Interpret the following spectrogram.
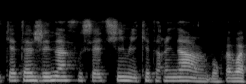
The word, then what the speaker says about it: Katarzyna Fossati: Alors, pour la vraie prononciation, allez, c'est Katarzyna Fossati, mais Katarina, bon, enfin, ouais, bref, je réponds à toutes les dénominations, j'ai l'habitude, vu l'orthographe du prénom.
